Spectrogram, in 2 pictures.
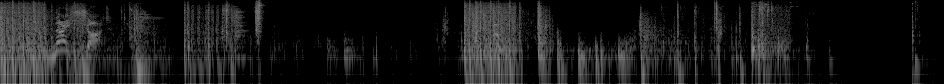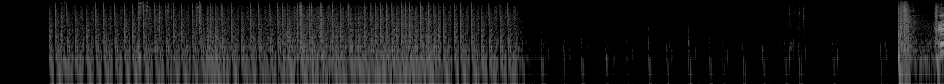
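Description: Rapid gunfire bursts and single shots from a shooter video game, loud and close, coming in clustered volleys, with one long sustained stretch of continuous automatic fire midway through.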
